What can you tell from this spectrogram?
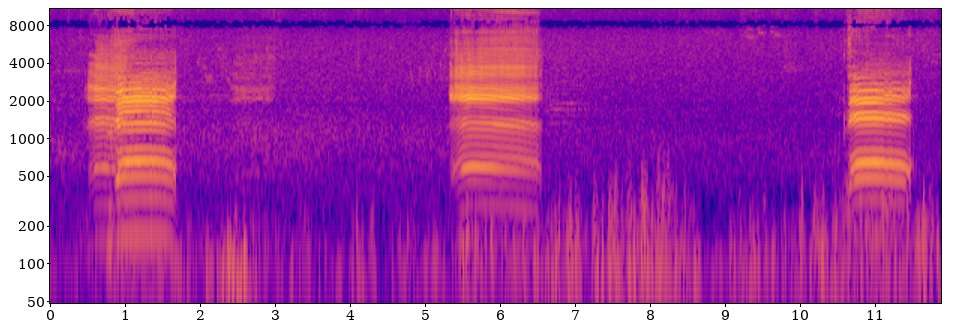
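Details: Zwartbles ewes and lambs grazing and seeking shade or water on a County Kilkenny farm in Ireland during hot May weather; three loud, drawn-out, tremulous bleats roughly every five seconds, with low field noise and rustling in between.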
